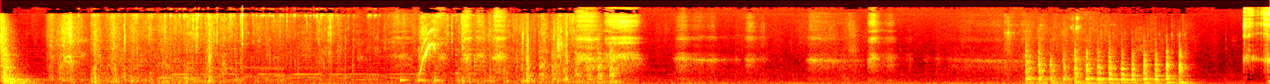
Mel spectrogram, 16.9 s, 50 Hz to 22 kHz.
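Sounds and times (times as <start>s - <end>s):
rustling: 0.6s - 8.2s
person breathing: 5.0s - 13.8s
knocking on a door: 13.7s - 16.0s.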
